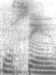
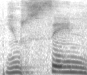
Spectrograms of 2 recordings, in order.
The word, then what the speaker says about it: Usain: It's not Usain Bolt, it's U. So this U has to be pronounced in this manner only. Usain Bolt, right? Okay, so Usain Bolt.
